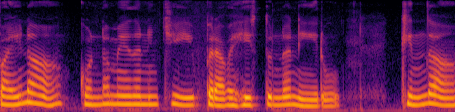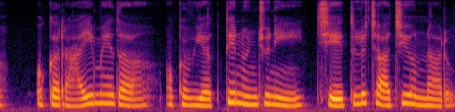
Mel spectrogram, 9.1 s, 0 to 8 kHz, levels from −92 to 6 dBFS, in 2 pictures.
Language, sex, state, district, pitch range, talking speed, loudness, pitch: Telugu, female, Andhra Pradesh, Krishna, 190-220 Hz, 105 wpm, -17 LUFS, 205 Hz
